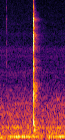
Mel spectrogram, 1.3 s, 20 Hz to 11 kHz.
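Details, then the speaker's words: 1995 Dodge Cummins 12-valve P-pump that would not run: one crisp click over a quiet hum as the fuel shutoff solenoid pulls up and holds, confirming 12 volts is reaching it. "Hear it? I pulled it up and it's holding up. So there is a 12 volts to it."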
